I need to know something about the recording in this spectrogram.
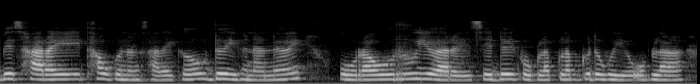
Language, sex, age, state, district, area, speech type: Bodo, female, 18-30, Assam, Kokrajhar, urban, spontaneous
